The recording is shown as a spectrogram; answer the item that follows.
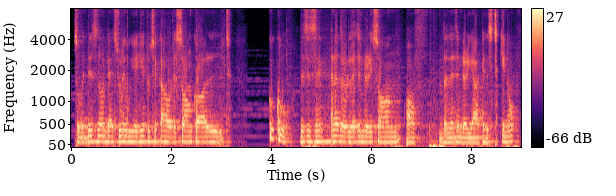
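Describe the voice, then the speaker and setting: Medium in pitch and a little mellow, his voice is completely flat at a moderate pace, with reverb. He's in his thirties, hosting a music reaction video and chatting casually but earnestly to camera in English, his non-native language, with a first language other than English or Hindi. He records in a small posters-on-the-wall home studio on a boom-mounted condenser mic.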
